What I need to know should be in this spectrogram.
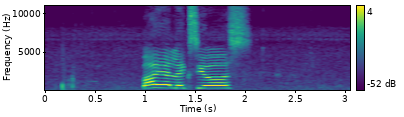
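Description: A young boy calls out in a high voice.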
